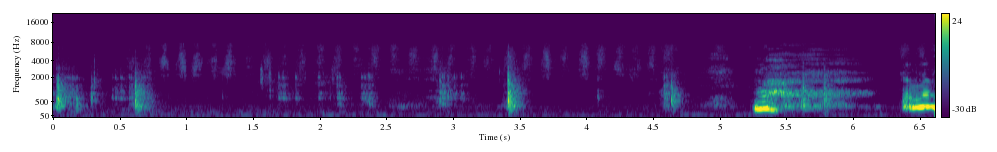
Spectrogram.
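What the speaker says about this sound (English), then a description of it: "rub it between my hands" Hands rubbing together to work in a small piece of material, with soft dry friction strokes repeated in short bursts under quiet whispered speech that runs throughout.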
